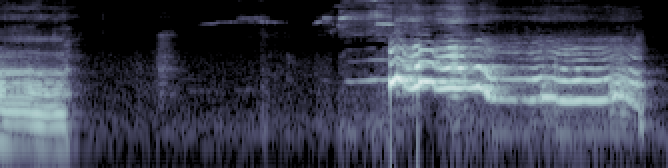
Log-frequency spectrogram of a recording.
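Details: A Wolamute wolfdog holding two treats and refusing to share, giving a low harmonic moan, a pause, then a louder wavering whine-howl that rises and holds for about two seconds.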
